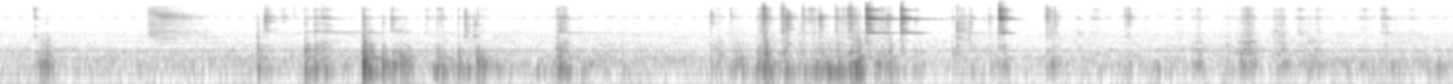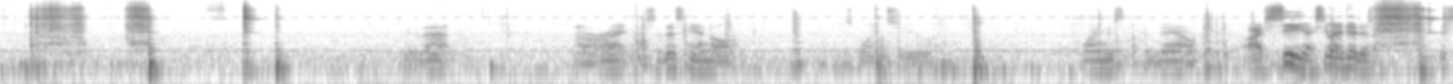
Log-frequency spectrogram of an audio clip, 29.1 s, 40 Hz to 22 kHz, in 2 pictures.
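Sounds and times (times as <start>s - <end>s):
rasping metal scrapes: 11.8s - 13.9s, 14.8s - 16.1s, 28.2s - 29.0s.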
